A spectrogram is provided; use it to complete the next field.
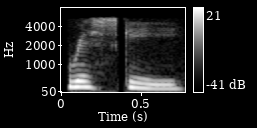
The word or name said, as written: risky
